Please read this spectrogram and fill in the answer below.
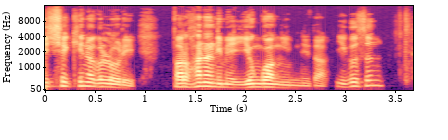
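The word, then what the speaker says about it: שכינה: 그리고 이 히브리어로는 시키나라 그래요. 시키나 글로리. 영어로는 시카이나 그러는데 사실 본래 발음은 쉐키나입니다. 쉐키나 글로리인데 이게 뭐냐?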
